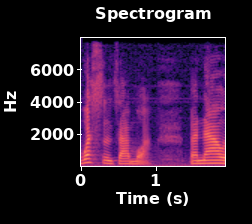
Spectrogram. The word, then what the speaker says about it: Samoa: And so tonight we're going to talk about, and by the way, how you pronounce my country, it's not Samoa, it's Samoa.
